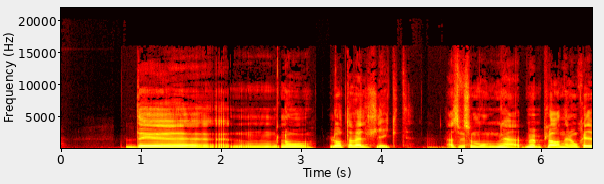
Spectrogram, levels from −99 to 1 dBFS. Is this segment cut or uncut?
cut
